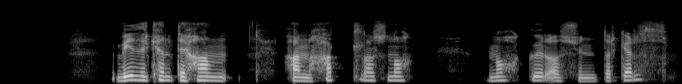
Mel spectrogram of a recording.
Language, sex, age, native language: Icelandic, male, 11, Icelandic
